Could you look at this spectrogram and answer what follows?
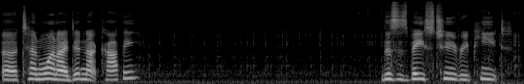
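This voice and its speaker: Anxious, high-voiced female base radio operator played by an actress. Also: fairly even intonation, measured pace, close to an everyday voice. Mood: bored, routine. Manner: radio-procedure call-outs, increasingly urgent. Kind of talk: audio drama acting.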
